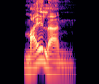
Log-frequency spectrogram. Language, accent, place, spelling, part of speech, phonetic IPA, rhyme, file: German, Germany, Berlin, Meilern, noun, [ˈmaɪ̯lɐn], -aɪ̯lɐn, De-Meilern.ogg
- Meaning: dative plural of Meiler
